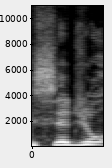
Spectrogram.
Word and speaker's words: sigil: your blood magic uh-huh technically sigil and sigil are both proper pronunciations they're both they're both correct regarding the mech changes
